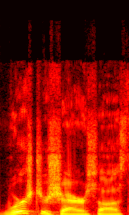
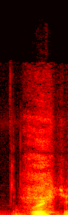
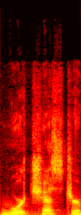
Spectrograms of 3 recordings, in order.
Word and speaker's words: Worcester: It's wor If you look at it, it's like uh the same thing with Worchester, Maine. You know, I've always that's what I've called it for most of my life. And they're like, "It's Worcester."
